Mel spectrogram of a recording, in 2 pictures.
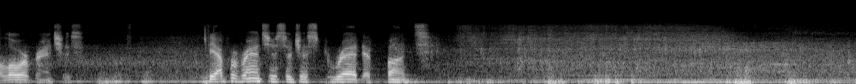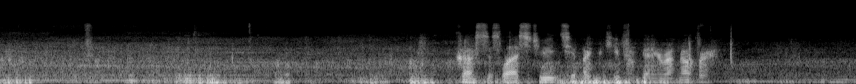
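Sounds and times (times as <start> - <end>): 
speech: 0.0 - 5.0, 13.2 - 15.8
wind blowing on a street: 0.0 - 17.1.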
